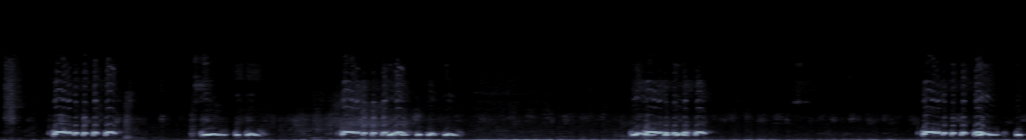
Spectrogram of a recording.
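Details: Duet between a local zebra dove and a crossbred one. Short rolling phrases of fast, trilled coos alternate every couple of seconds, some phrases steady and others dipping, over a low background rumble.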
